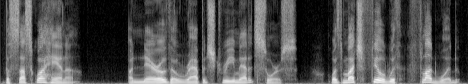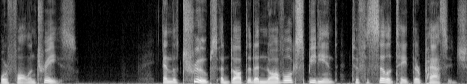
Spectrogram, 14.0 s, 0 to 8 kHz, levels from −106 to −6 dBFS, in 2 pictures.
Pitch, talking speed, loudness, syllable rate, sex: 135 Hz, 130 wpm, -20 LUFS, 4.5 syllables/s, male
